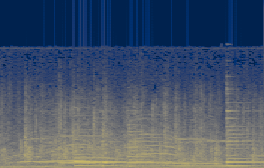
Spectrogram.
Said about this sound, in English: Well, if you got victory in the house, clap your hands.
